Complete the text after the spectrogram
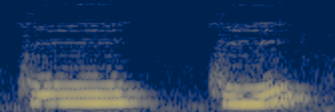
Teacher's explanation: le waouh il est venu pour prolonger le son de la damma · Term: voyelle longue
